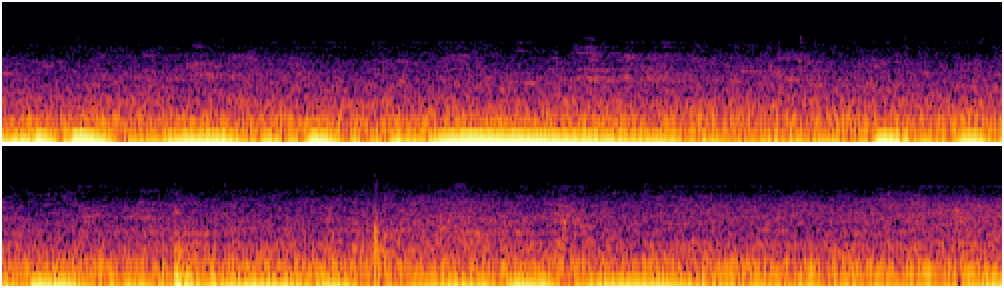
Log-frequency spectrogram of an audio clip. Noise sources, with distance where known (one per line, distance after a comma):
person or small group talking, far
